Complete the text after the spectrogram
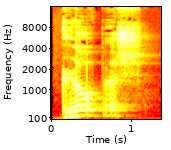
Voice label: "lopes", Barghs

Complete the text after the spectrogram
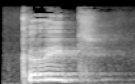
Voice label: "kriet", Barghs

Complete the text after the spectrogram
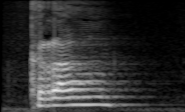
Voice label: "krang", Barghs

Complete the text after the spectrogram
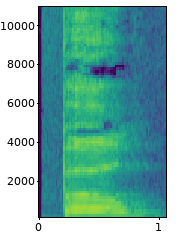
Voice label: "päöl", Barghs

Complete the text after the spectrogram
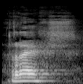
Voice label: "rechs", Barghs

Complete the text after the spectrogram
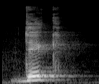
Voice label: "dik", Barghs

